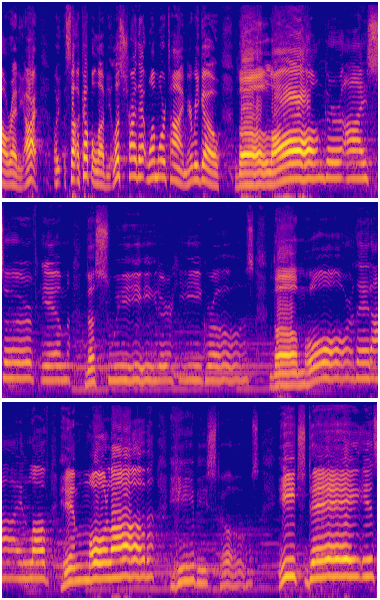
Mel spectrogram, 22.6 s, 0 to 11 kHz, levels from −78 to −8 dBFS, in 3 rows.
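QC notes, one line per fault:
Nothing to flag here, since no faults turned up anywhere in the clip.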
